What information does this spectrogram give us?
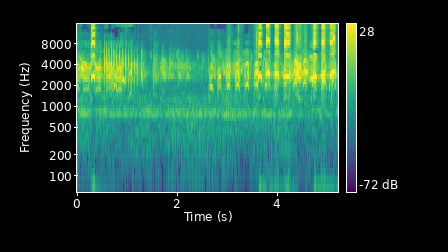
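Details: Ranch nest osprey with a live fish; softer, blurred chirping at first, a brief near-quiet pause, then a sharp series of loud, high, clipped whistles in quick succession.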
